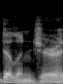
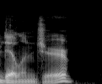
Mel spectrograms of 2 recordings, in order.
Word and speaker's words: Dillinger: Mr. Dillinger, he pronounced the name with a hard G in the German style,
